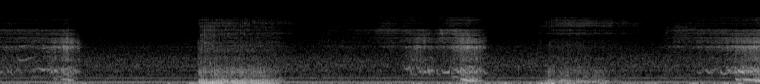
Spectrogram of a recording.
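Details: Snoring sounds during sleep, recorded with the SnoreLab snore-recording app.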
